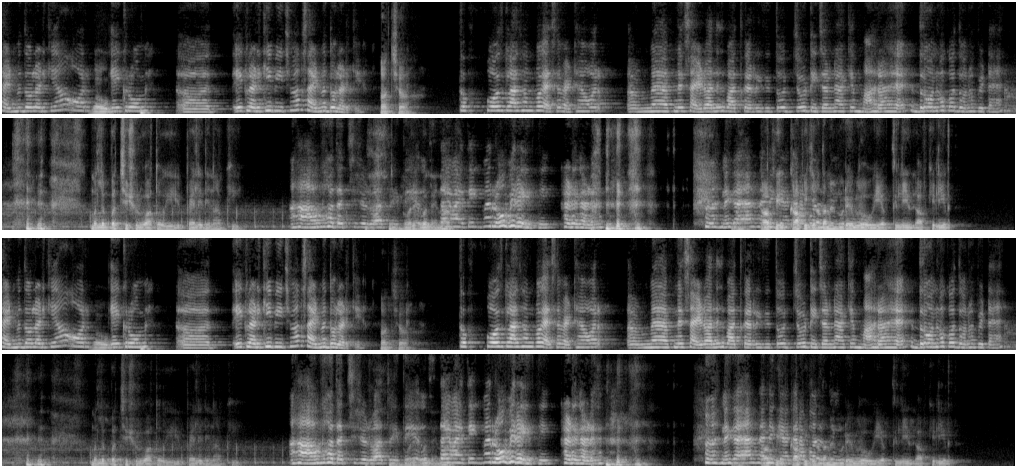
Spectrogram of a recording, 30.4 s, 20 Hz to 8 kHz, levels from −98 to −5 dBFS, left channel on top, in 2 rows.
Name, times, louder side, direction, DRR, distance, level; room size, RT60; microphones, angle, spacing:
voice 1, 0.0-1.4 1.6-2.2 2.6-5.4 6.9-9.0 9.4-15.6 19.5-24.3 25.8-27.8, right 3 dB, 25° right, 0.7 m, -31 dB
voice 2, 1.4-1.7 2.1-2.2 5.7-6.2 15.4-18.8 20.8-22.0 24.0-25.0 25.6-25.8 26.2-29.4, left 6 dB, 70° left, 0.4 m, -32 dB
sound 1, 15.0-22.1, left 2 dB, 25° left, 0.6 m, -52 dB
18.0 x 9.3 x 4.4 m
head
